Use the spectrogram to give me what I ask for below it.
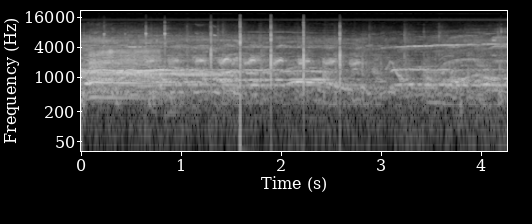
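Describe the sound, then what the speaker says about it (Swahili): Church congregation at a Swahili service clapping and ululating, with high trilling cries over a bright wash of crowd cheering and scattered sharp claps, voices shouting throughout. "Pigia makofi makubwa sana."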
